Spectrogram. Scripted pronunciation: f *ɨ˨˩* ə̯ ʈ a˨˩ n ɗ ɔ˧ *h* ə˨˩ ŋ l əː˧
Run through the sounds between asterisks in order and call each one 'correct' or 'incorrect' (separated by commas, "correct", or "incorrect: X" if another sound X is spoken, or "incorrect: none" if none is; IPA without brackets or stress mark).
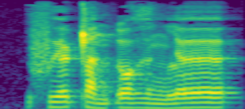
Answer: incorrect: ɨ˧˥, incorrect: ɣ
